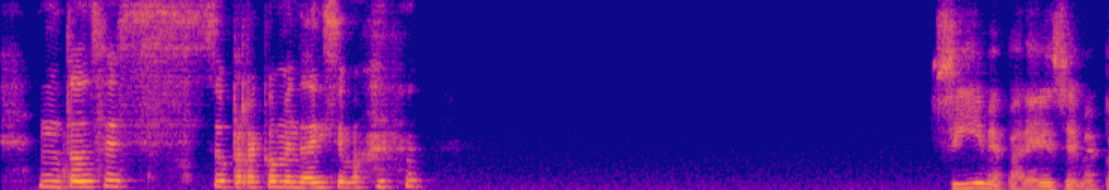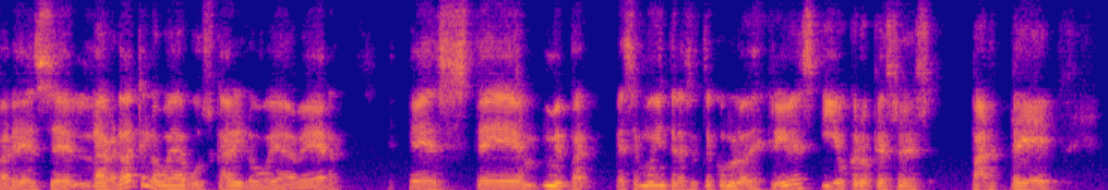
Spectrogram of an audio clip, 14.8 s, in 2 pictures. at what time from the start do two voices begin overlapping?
none

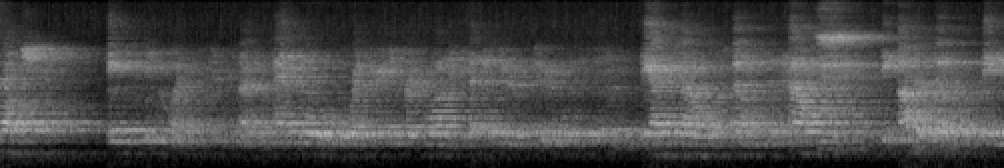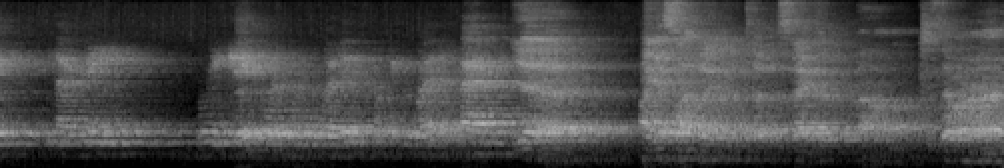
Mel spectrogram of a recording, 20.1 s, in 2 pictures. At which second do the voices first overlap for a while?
none

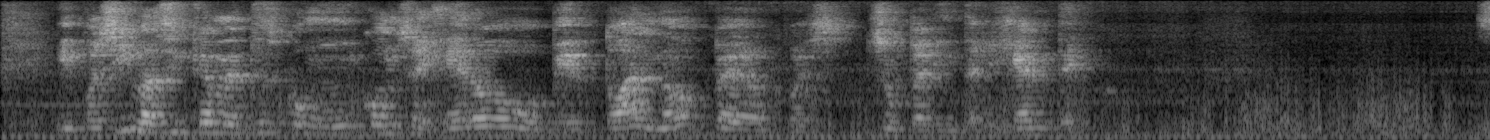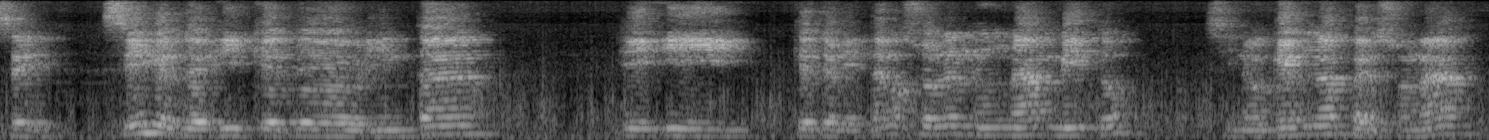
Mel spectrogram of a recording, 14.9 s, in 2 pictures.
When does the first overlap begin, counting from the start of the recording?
none

